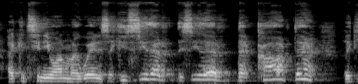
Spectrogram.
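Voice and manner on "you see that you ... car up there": high-pitched Australian pointing something out; lightly imitated Aussie coach; Australian accent. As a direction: urge them on in an Australian lilt. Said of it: "You're Australian?".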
